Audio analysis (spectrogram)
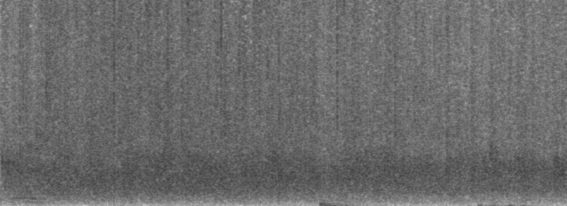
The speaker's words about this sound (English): You have to keep clapping till I get off the stage. No, seriously, keep clapping.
